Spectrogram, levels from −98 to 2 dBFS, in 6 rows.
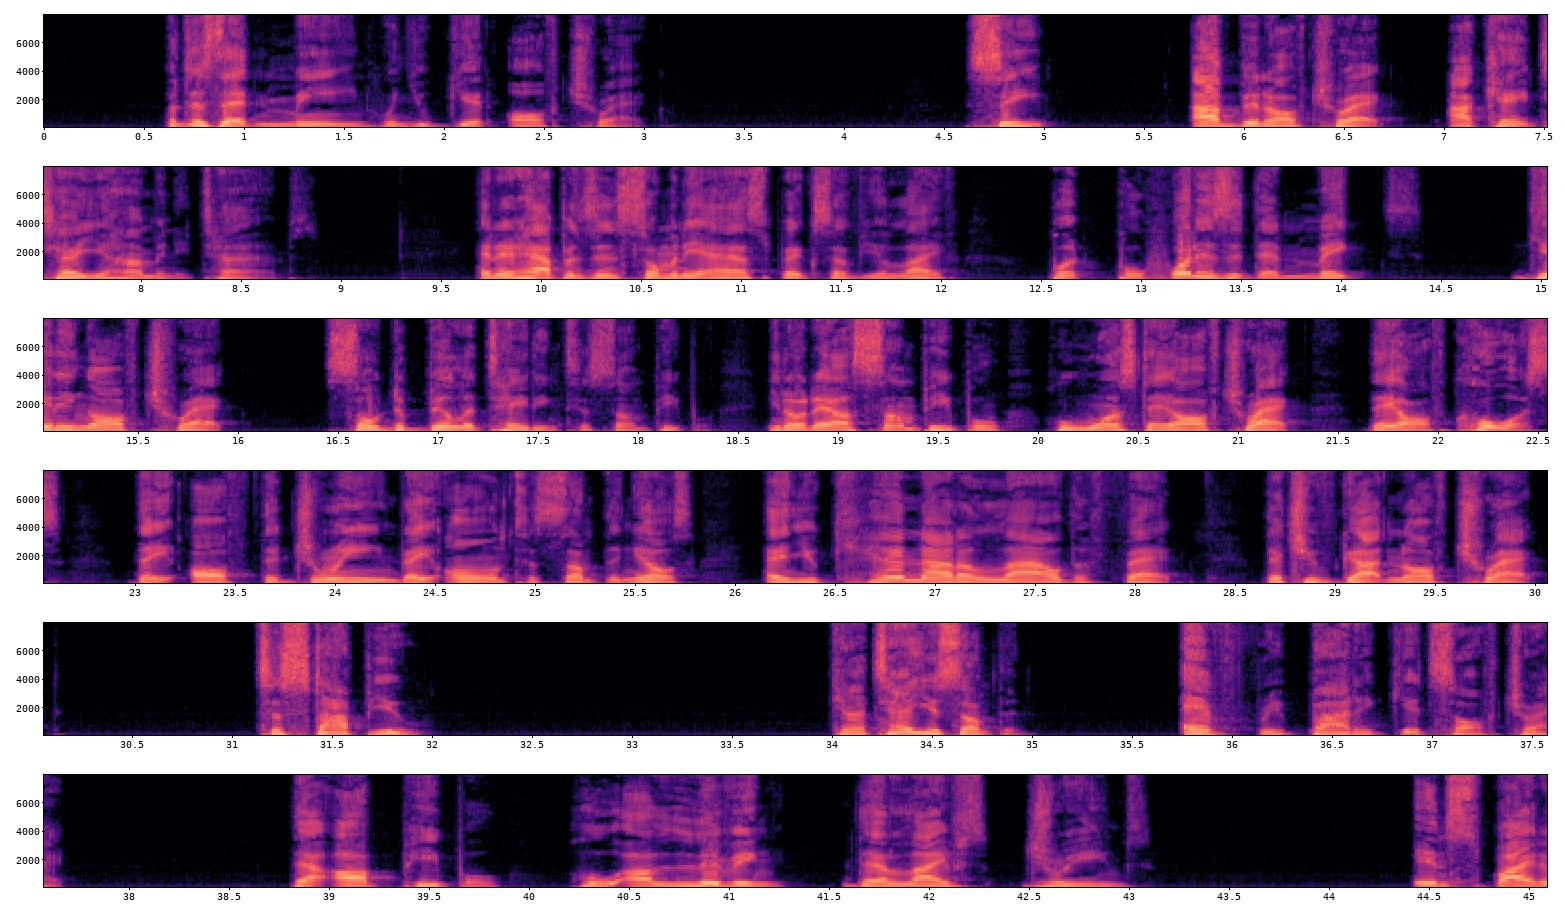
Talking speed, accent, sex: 135 wpm, American, male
